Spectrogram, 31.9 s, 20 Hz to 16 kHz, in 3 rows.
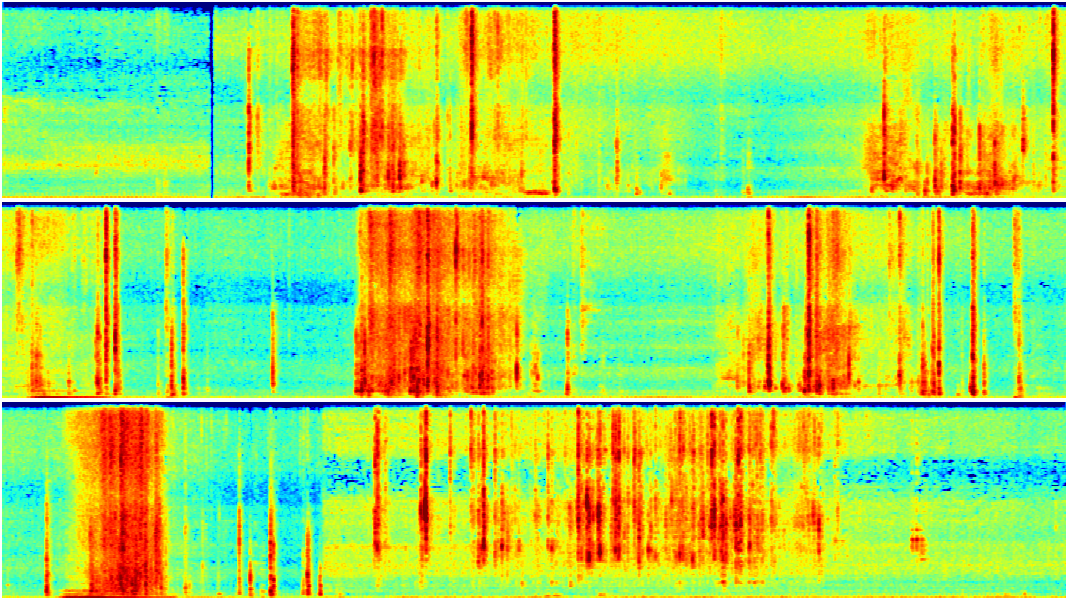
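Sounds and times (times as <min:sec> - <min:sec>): plastic crackling and popping: 0:23.0 - 0:29.8.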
